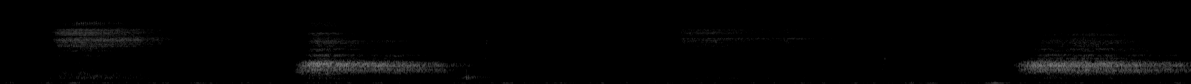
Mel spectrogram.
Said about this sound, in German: Und wir atmen wieder dreimal tief ein und aus.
